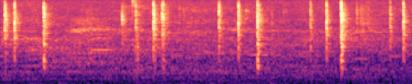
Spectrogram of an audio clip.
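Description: A scattering of sharp, irregular clicks, about a dozen in two seconds.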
